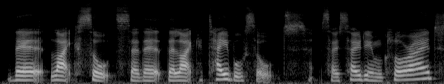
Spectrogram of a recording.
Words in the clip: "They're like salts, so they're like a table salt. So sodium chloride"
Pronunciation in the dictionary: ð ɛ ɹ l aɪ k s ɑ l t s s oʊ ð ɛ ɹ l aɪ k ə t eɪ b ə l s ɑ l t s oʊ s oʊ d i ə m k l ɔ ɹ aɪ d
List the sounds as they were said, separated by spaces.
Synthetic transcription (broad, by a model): ð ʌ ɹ l aɪ k s ɑ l t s s oʊ ð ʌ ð l aɪ k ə t eɪ b ə l s ɑ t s s oʊ s oʊ d i ə m k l ɔ ɹ aɪ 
